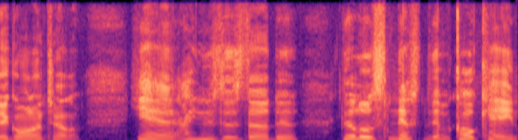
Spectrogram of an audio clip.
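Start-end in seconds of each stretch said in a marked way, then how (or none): 1.0-3.9 high, put-on pimp character voice. Retelling what a man with a long nail told him: high voice imitating him. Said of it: "spoke in a high voice".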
